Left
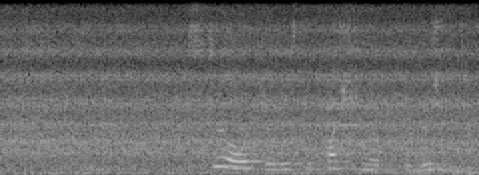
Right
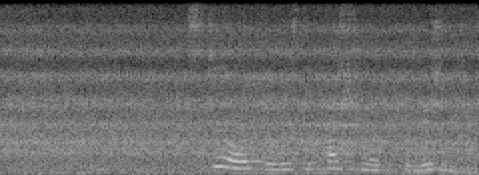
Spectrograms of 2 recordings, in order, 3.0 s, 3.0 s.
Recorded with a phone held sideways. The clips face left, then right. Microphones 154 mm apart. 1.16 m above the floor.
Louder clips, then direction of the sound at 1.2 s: Right 1 dB; 5° right (ahead or behind).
